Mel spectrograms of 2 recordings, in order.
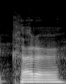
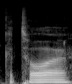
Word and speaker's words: Qatar: Every cutter couture. Yeah. And then when we were down there, we heard it said both ways.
